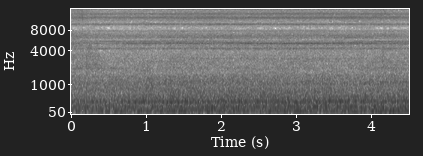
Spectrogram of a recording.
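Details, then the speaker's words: Improvised simple mask CPAP set-up for COVID-19 with PEEP measured against flow: steady low rushing hiss of continuous oxygen at 10 L/min, giving just under 10 cmH2O of pressure. "So then we got 10 liters of flow and just under 10 centimeters of water pressure there."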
